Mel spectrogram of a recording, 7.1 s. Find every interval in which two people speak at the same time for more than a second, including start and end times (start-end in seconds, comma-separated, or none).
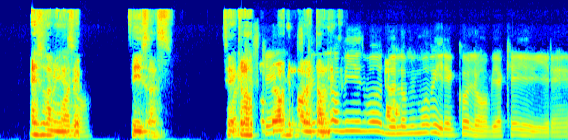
2.9-4.3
